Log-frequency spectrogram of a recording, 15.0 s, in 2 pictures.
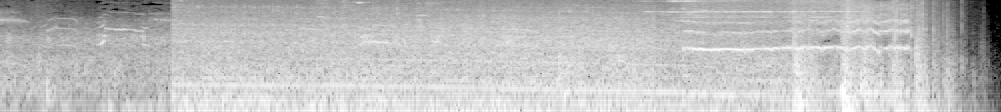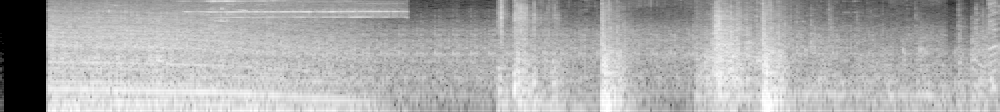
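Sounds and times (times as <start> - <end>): rushing vehicle-like sound: 1.2 - 6.9, 7.9 - 15.0
toy truck knocking and thudding: 11.2 - 15.0.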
